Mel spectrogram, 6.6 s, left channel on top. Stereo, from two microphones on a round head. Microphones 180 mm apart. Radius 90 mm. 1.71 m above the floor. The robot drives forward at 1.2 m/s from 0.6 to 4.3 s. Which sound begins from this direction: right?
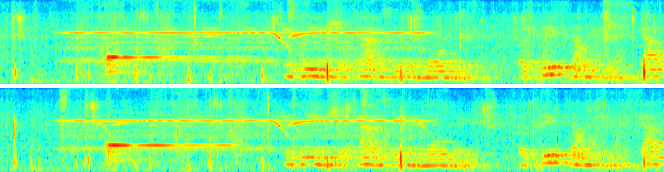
A woman speaking, at 2.8 s.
